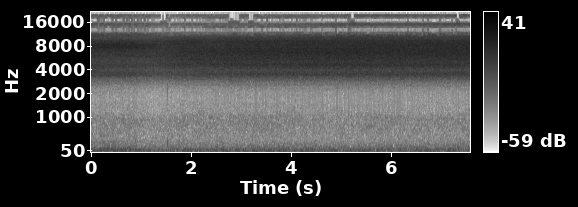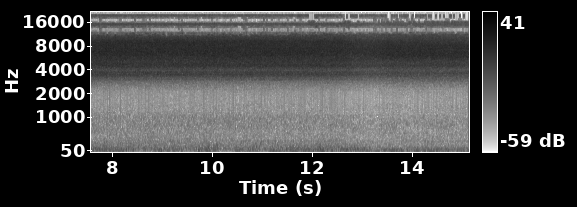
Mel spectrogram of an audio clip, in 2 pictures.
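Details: Cicadas singing at Gwangalli Beach, where dragonflies fly; a loud, unbroken high-pitched shrill drone holds steady throughout, dipping slightly near the start and end, with no other clear sounds.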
